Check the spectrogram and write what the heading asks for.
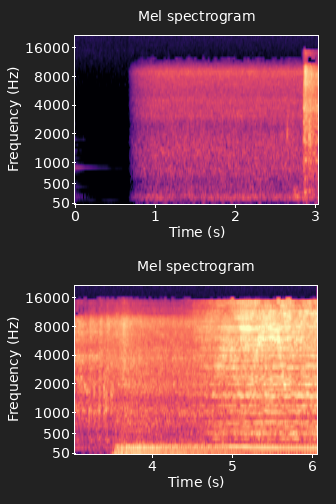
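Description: A vehicle engine comes in about three and a half seconds in, after a rising hiss, and runs steadily, with music over it.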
